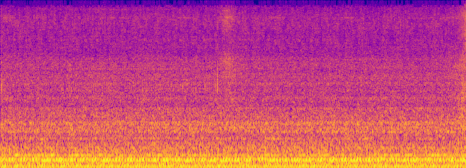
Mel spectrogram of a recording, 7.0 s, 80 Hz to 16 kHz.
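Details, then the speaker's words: 2005 Subaru Forester 2.5 L manual, warm idle during high-idle diagnosis: quiet, steady low hum at 650 RPM, fuel trims perfect, no hunting or surging; normal idle. "Fuel trims are perfect. We're at 650 RPM. Nice idle."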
